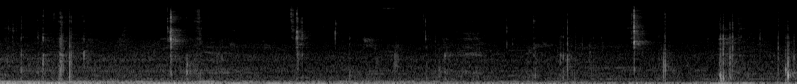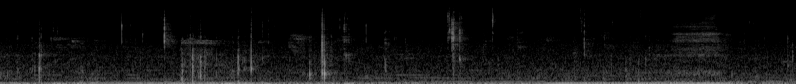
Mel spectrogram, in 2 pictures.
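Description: A person chewing a mouthful of rice and curry close to the microphone, with irregular wet mouth clicks and smacks, over a low steady hum.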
